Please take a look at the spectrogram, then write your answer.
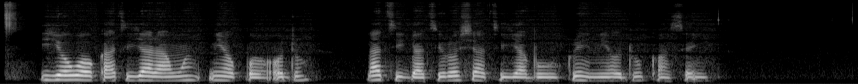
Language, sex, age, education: Yoruba, female, 15-29, tertiary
